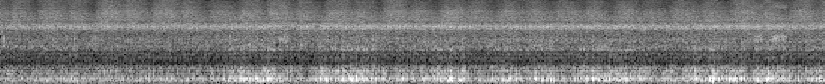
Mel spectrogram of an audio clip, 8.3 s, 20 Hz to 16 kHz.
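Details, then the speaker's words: Older Stuart Models No. 4 model steam engine on a Castle Steam V6 boiler: soft, even hiss with gentle regular puffs, no knocks or stumbles; old engine running smoothly and healthy. "this engine runs very well indeed it's old but good just have a listen to the way it runs"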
